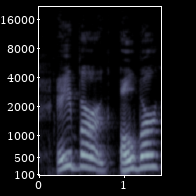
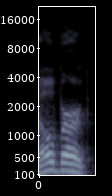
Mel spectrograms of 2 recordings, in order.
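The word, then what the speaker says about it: Åberg: Oberg, I think it was. It's spelled Aberg.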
